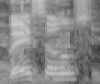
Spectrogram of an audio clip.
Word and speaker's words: Bezos: Who, Bezos? – You gotta pronounce the Z. – You gotta pronounce the Z. Bezos.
